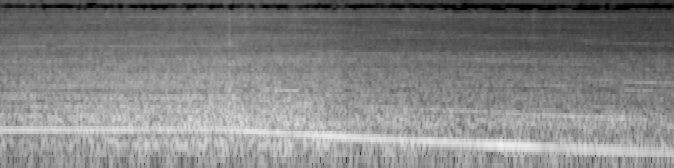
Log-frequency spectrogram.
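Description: Electric centrifugal juicer running while fruit is fed through it, a harsh shredding noise over a motor hum that drops slowly and steadily in pitch.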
